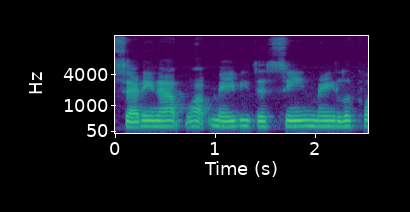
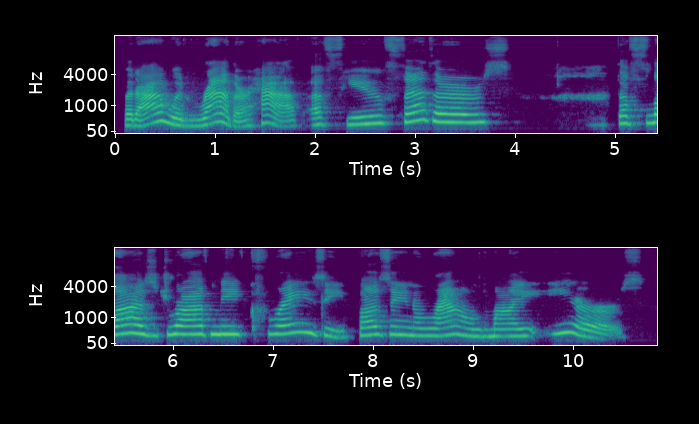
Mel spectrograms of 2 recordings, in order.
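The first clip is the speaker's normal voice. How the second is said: higher-pitched storybook donkey, drawn-out complaint; pestered donkey; 7 semitones higher than usual. Acted. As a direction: complain as a fly-plagued donkey, pitched up and stretching the words.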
